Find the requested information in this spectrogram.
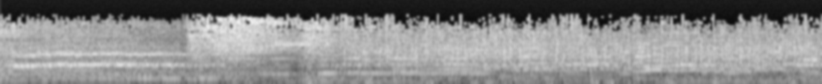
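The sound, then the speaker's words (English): A Ferrari sports car's tyres squeal in a loud skid, then the engine roars steadily as the car pulls away, filling the whole stretch with dense, continuous noise. “Me in a Ferrari and Mr. Batley in a rather small, scratched bubble car”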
